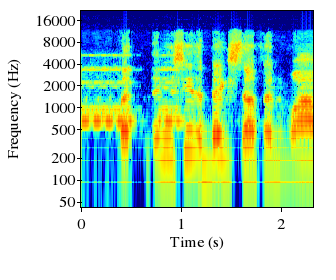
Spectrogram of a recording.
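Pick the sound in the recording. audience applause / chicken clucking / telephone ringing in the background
telephone ringing in the background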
